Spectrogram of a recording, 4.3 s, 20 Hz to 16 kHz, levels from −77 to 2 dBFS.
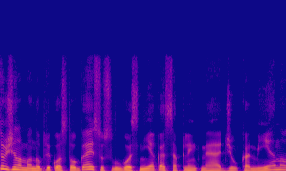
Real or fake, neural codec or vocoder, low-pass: fake; codec, 24 kHz, 1.2 kbps, DualCodec; 10.8 kHz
